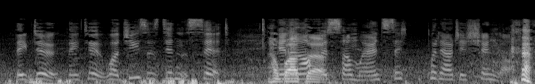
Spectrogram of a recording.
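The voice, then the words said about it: English accent. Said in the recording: “that accent that you're lending us today ... born and raised in England ... There are some similarities, yes”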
